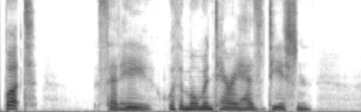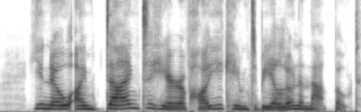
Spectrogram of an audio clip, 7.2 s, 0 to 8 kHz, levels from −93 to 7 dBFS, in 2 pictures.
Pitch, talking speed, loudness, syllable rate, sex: 220 Hz, 190 wpm, -18 LUFS, 5.7 syllables/s, female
